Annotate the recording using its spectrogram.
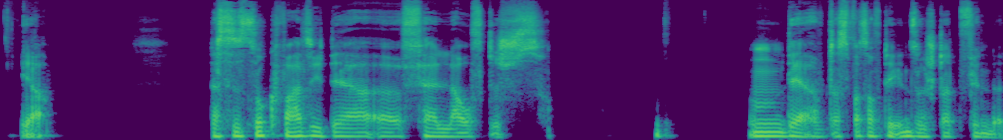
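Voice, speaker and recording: A man speaks at a very slow pace with a fairly low pitch, a somewhat breathy voice and monotone, flat intonation. Long, frequent pauses break up his speech, and the recording is very clean with a silent background. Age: 40s. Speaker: podcast co-host. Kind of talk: casual chat.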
